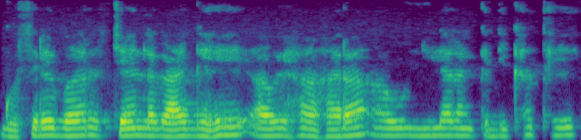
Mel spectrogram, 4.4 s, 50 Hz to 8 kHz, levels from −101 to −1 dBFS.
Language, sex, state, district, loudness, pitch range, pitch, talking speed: Chhattisgarhi, male, Chhattisgarh, Jashpur, -20 LUFS, 145-155 Hz, 150 Hz, 205 wpm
